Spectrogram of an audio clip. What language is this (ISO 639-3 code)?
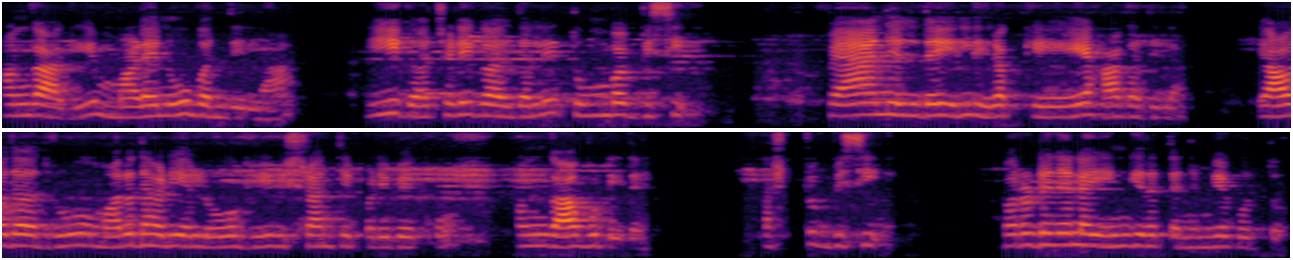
kan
